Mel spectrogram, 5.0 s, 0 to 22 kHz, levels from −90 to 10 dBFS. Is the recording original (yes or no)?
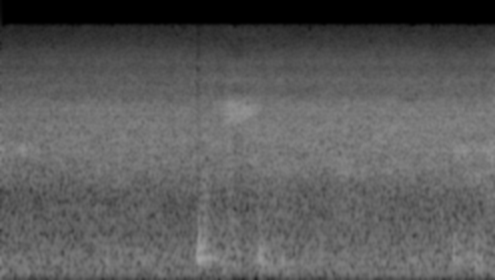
no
